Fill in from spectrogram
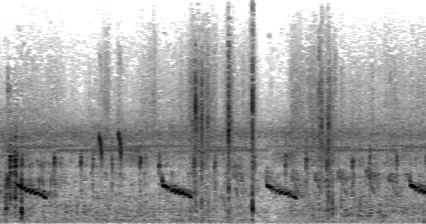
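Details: Chestnut-capped babbler (Timalia pileata) in Maguri Grasslands, Assam, giving four short, clear downward-sliding whistles about a second apart, over a steady high insect hum and light rustling.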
